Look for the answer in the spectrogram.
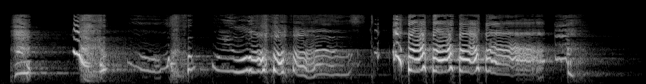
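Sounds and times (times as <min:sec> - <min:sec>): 
person crying boo hoo: 0:00.8 - 0:06.0.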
